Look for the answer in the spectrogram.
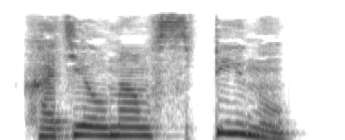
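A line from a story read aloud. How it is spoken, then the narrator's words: Strained, dry-lipped. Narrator (Russian): пересохшими губами выдавил он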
